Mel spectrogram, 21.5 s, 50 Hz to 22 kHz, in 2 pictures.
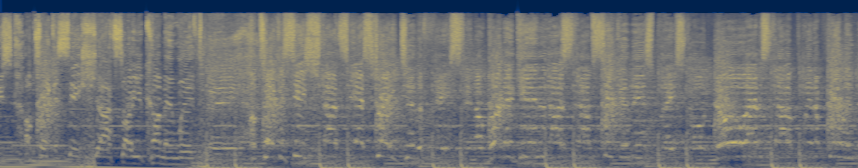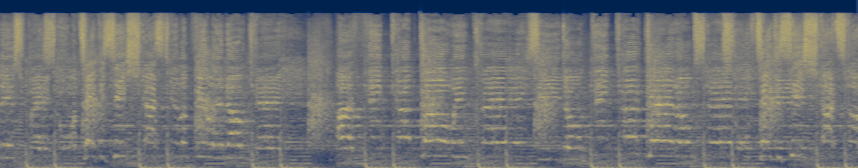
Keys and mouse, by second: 3.4 click, 8.2 ctrl+z, 8.6 ctrl+z, 8.8 ctrl+z, 9.1 ctrl+z, 9.3 ctrl+z, 9.7 ctrl+z, 9.9 ctrl+z, 10.2 ctrl+z, 10.4 ctrl+z, 10.7 ctrl+z, 12.4 click, 13.8 r, 15.0 click, 15.9 click, 17.9 click, 17.9 r, 19.1-21.4 drag.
